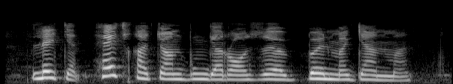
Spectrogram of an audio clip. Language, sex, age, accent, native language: Uzbek, male, 40-49, Surxondaryo, Uzbek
